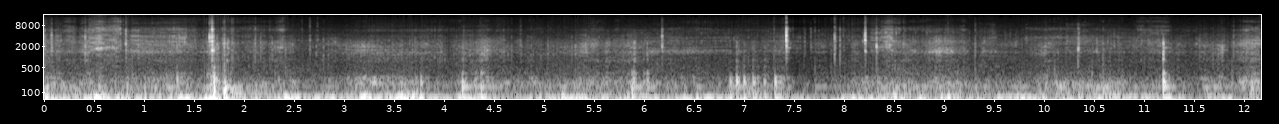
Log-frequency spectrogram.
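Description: Ice skate blades scraping and gliding over rough lake ice while a hockey stick handles a puck, with three sharp clicks of the stick striking the puck. A low rumble of wind on the microphone runs underneath.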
